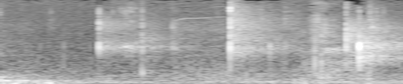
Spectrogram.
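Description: A few faint clicks and light rustles from a coiled wired earphone set and its wrapper being handled.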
